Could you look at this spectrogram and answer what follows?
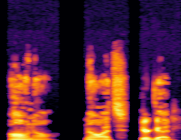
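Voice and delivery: soft, reassuring doctor; a quiet reassuring doctor. Retold or imitated. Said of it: "the doctor goes".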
